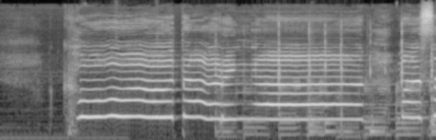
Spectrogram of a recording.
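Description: Live band music: a low bass note rings and fades, then about a second in a female voice comes in with long held sung notes. About two seconds in, bass and guitar start a rhythmic accompaniment under her.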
